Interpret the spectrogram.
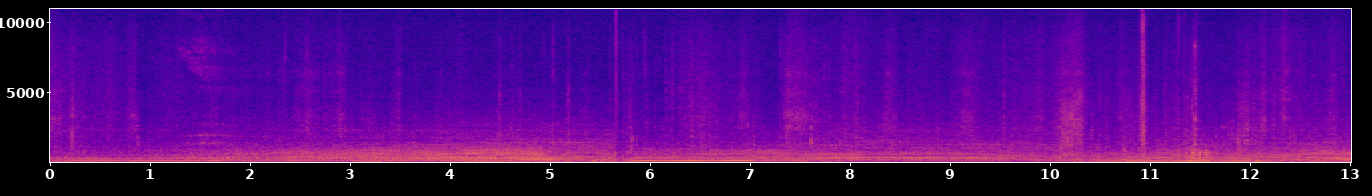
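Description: Jaguar XK's 4.2-litre V8 pulling while held in one gear, heard from inside the cabin. Its note climbs with the revs and falls back, with a brief dip about six seconds in.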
